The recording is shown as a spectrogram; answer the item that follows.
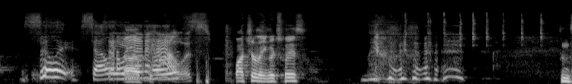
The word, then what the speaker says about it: Howes: Hose? It's not Hose. Sally Ann Howes.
